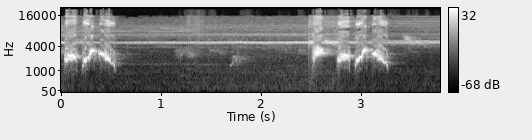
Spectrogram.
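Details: Singing red-whiskered bulbul, Thailand, recorded as training song for young birds: a fast trio of warbled notes opens, then quiet with a couple of soft chirps, then a fuller phrase of about five rolling, up-and-down whistles.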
